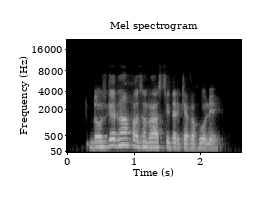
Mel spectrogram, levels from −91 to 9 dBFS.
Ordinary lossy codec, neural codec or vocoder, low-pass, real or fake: Opus, 32 kbps; codec, 16 kHz, 2 kbps, X-Codec, HuBERT features, trained on general audio; 7.2 kHz; fake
